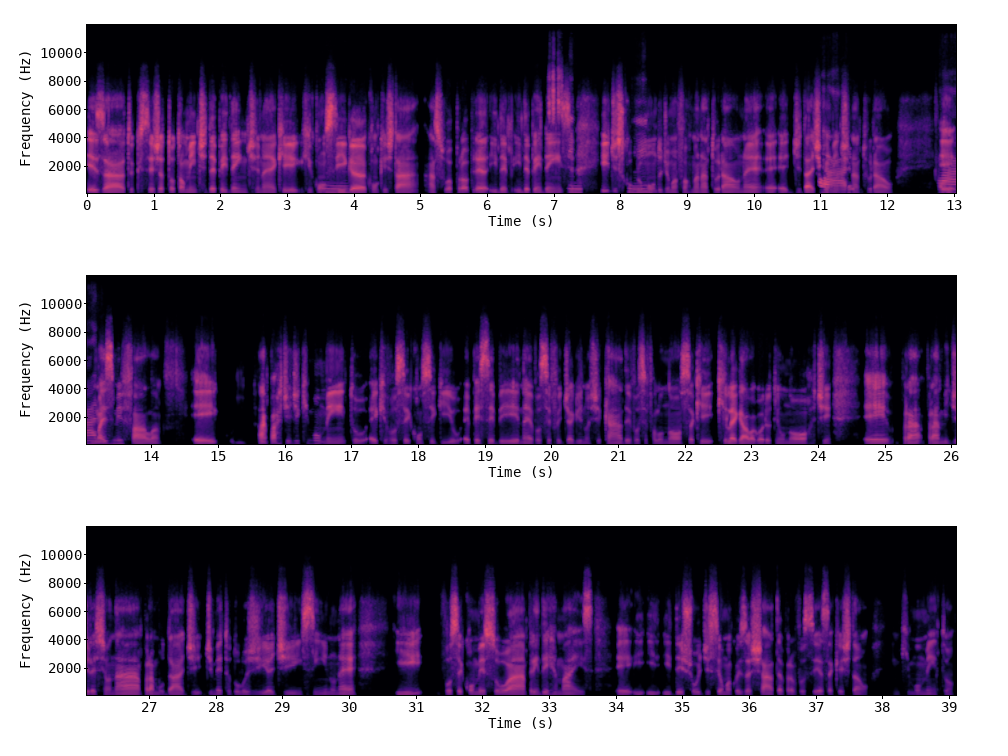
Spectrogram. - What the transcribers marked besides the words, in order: tapping
- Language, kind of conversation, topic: Portuguese, podcast, Como manter a curiosidade ao estudar um assunto chato?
